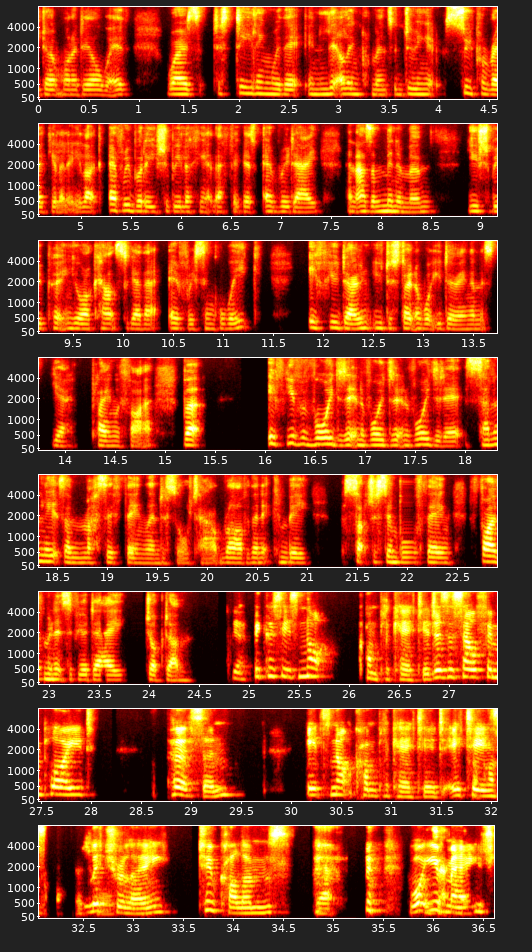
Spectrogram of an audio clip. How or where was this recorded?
video call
